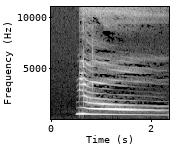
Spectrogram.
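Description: A spotted cat stuck up in a tree gives one long, loud meow. The call holds a steady pitch and then tapers slightly toward the end.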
